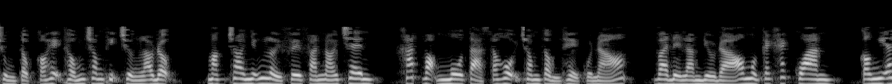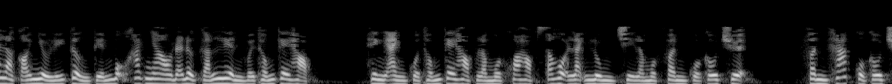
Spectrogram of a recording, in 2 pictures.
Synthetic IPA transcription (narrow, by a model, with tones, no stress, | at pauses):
t͡ɕʊ˧˩ŋ͡mt̪ə˨˩wk͡p̚kːɔ˨˦ɦḛ˧˨t̪ʰə˨˦wŋ͡mt͡ɕɔ˧wŋ͡mt̪ʰḭ˧˨t͡ɕɨ˨˩əŋlaː˧wɗə̰˧˨wŋ͡m | ma˨˩k̚t͡ɕɔ˧ɲɨ̰˧˥ŋləː˨˩jfe˧faː˨˦nːɔ˨˦jt͡ɕe˧n | xaː˦˥t̚vɔ̰˧˨wŋ͡mmo˧t̪aː˧˩sa̰ː˧˥ɦo̰˧˨jt͡ɕɔ˧wŋ͡mt̪ə˧˩ŋ͡mt̪ʰe˧˩ku˧˩ənɔ˨˦ | vaː˨˩ɗe˧˩laː˨˩mɗi˨˩əwɗɔ˨˦mo˨˩t̚ka˦˥k̟̚xa˦˥jk̟̚kwaː˧n | kɔ˨˦ŋḭ˧˥əlaː˨˩kɔ˨˦ɲi˨˩əwli˨˦t̪ɨ˧˩əŋt̪i˨˦ənɓo̰˧˨xaː˦˥k̚ɲa˧wɗa̰ː˧˥ɗɨ˨˩ək̚ɣa˨˦nli˨˩ənvəː˨˦jt̪ʰə˨˦ŋ͡mke˧ɦa˨˩wk͡p̚ | hï˨˩ŋ̟ʔa˧˩jŋ̟ku˧˩ət̪ʰə˨˦wŋ͡mke˧ɦa˨˩wk͡p̚laː˨˩mo˨˩t̚xwaː˧ɦa˨˩wk͡p̚sa̰ː˧˥ɦo̰˧˨jla̰˧˨jŋlʊ˨˩ŋ͡mt͡ɕi˧˩laː˨˩mo˨˩t̚fə˨˩nku˧˩əkə˧wt͡ɕwḭ˧˨ən | fə˨˩nxaː˦˥kːu˧˩əkə˧w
